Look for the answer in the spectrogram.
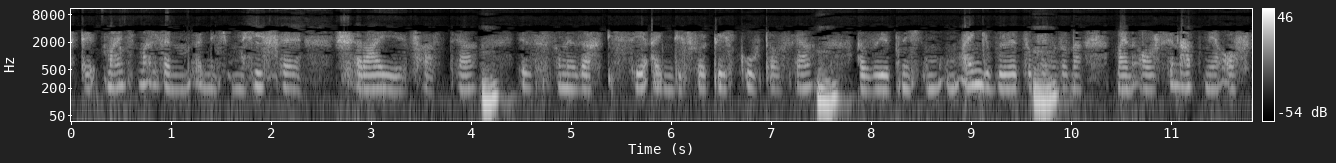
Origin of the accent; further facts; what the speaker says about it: Argentina; German is a second language; Ja, ich bin eigentlich aus Argentinien.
